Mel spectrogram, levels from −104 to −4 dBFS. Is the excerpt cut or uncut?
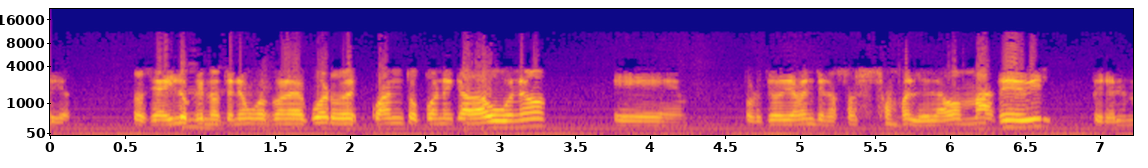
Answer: uncut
